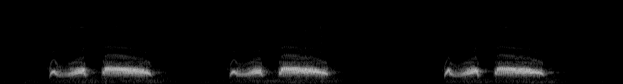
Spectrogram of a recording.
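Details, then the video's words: Spotted dove (tekukur) in breeding condition calling toward a rival: loud, low cooing phrases, each a short rising-falling coo followed by a longer sustained coo, repeated about every two seconds, clean background. "Suara TEKUKUR Gacorr BIRAHI Manggil LAWAN AUTO EMOSI"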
